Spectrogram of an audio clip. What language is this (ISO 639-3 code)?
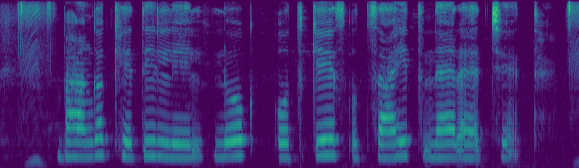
mai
